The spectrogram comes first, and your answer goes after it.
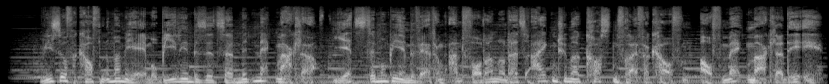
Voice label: tv spot; mcmakler

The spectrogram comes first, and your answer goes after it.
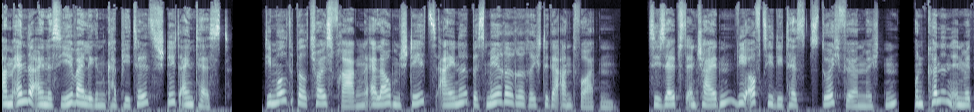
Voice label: de informative compilation

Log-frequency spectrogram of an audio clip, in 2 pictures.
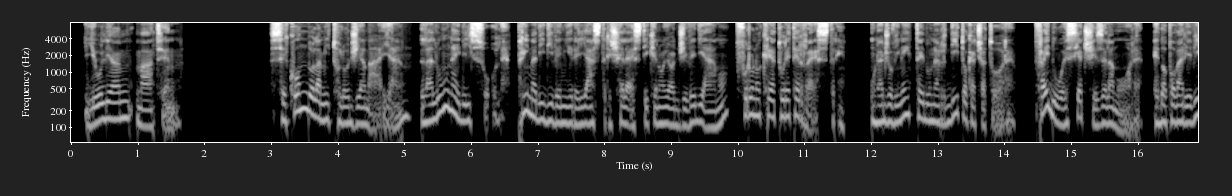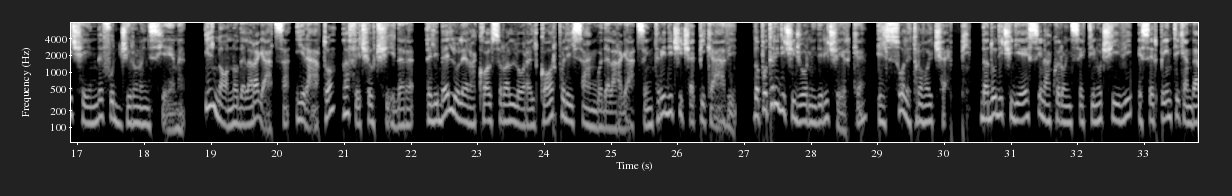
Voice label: narration

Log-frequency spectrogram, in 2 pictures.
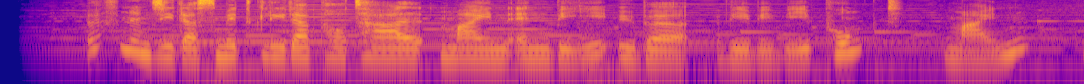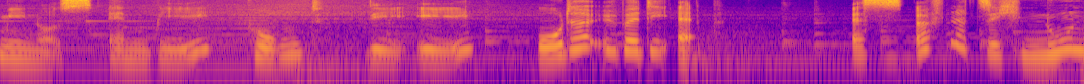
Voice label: e-learning

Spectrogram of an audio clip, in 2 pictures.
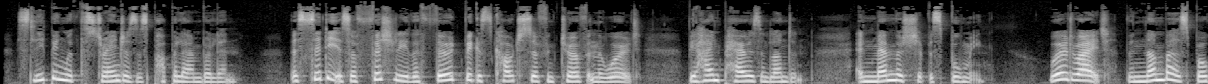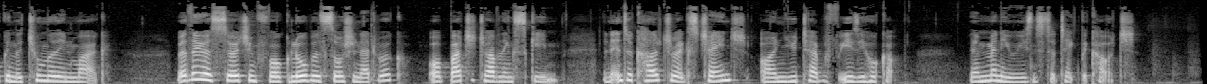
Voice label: voice over

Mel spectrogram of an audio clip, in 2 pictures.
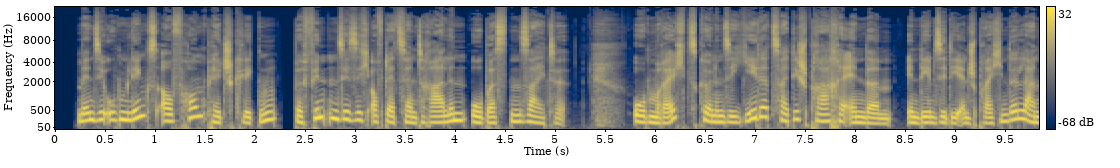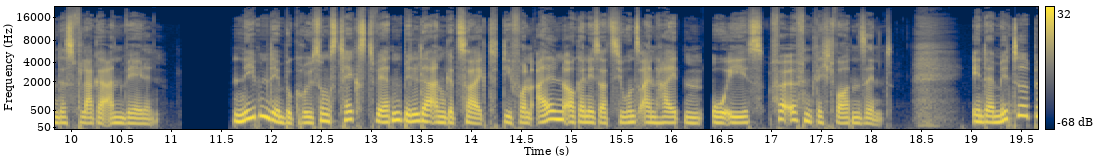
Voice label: e-learning sharepoint

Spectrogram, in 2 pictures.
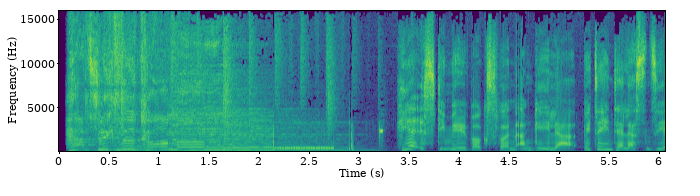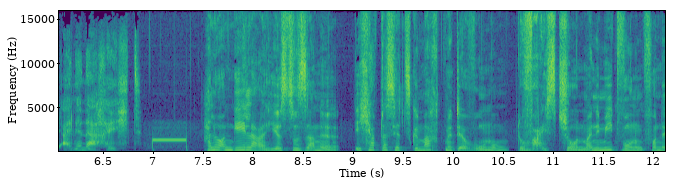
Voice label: spot; gewoba

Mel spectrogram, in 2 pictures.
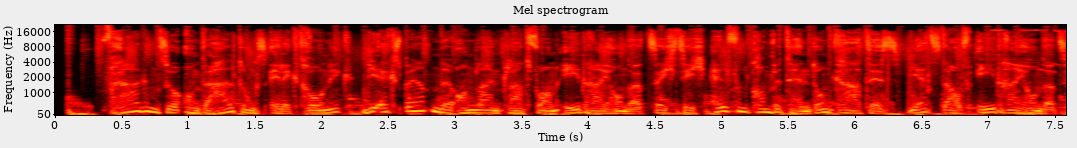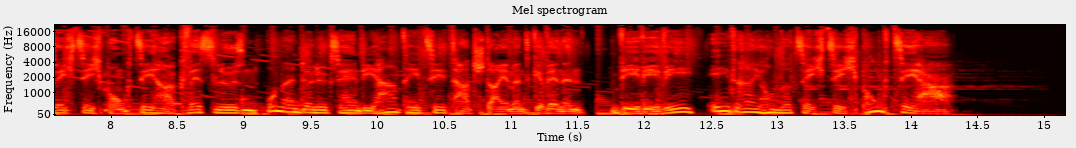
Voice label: promo

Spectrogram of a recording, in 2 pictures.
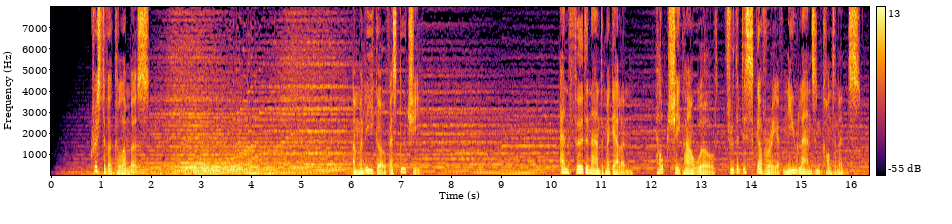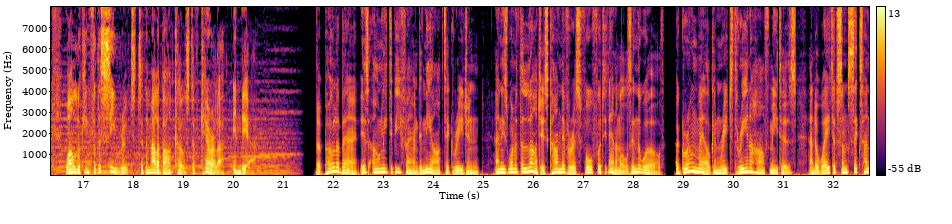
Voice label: documentary

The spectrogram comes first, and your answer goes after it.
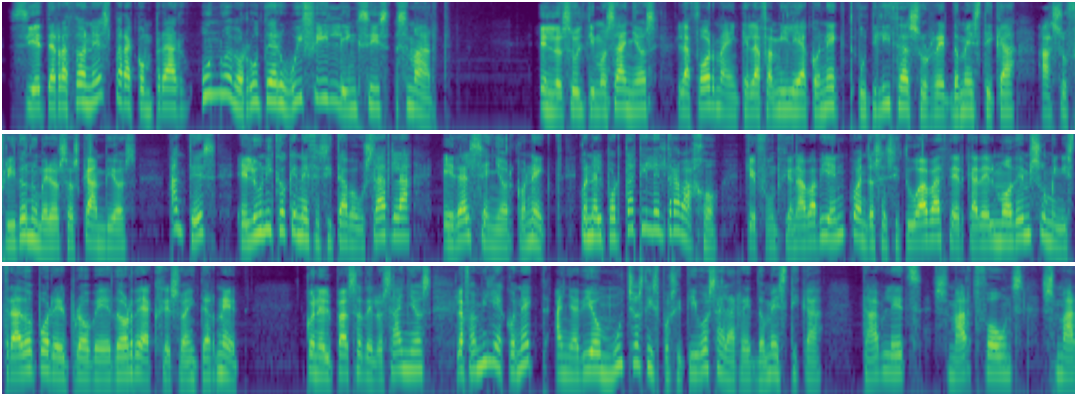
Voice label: female imagefilm; cisco linksys

